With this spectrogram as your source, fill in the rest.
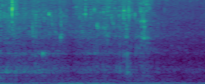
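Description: Water from a tumbler is poured into a clay pot of sautéed eggplant curry on the stove, giving a soft, close, steady splashing trickle with a few drips, alone and fairly quiet.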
